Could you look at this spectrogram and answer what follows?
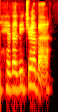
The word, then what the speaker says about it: Hiwwe wie Driwwe: publication Hiva Vidriva. Did I say that right? – That's correct.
